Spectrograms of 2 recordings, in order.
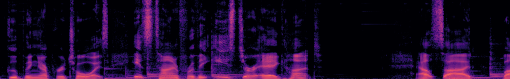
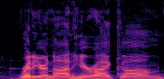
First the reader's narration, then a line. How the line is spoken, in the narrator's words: Jesse shouted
